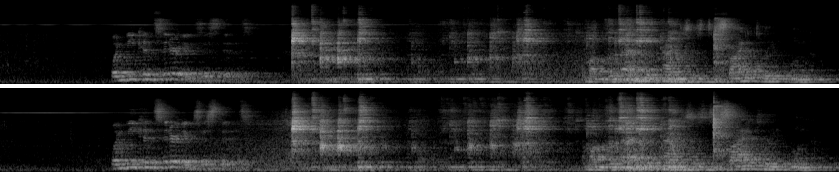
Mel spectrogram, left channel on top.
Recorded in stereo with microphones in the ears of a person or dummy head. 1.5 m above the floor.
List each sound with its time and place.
1.1 s a man speaking: 40° left (ahead or behind), 1.3 m; by 2.5 s 75° right (ahead or behind), 1.1 m
2.9 s a rattle: 10° left (ahead or behind), 0.8 m
5.8 s a man speaking: 70° left (ahead or behind), 1.0 m
7.1 s tapping: 85° right, 0.8 m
